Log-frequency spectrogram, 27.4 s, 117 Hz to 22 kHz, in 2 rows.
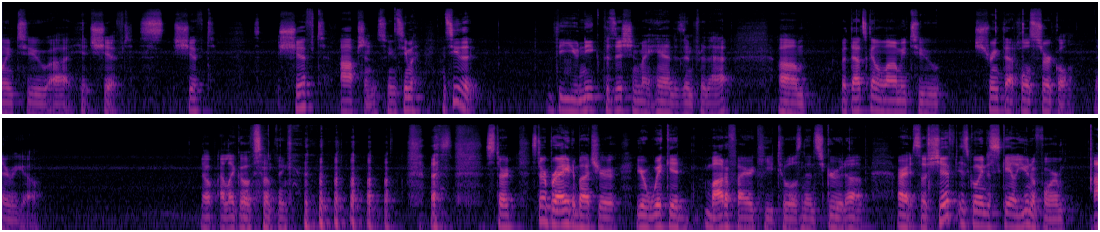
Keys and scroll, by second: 17.2 super+z.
